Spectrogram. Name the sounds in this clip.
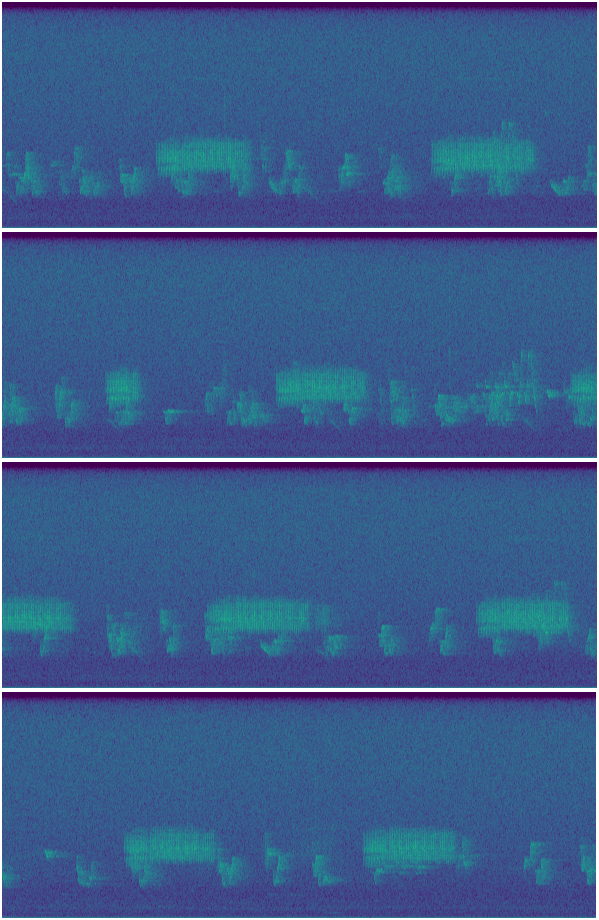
Red-eyed Vireo, Chipping Sparrow, Chimney Swift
